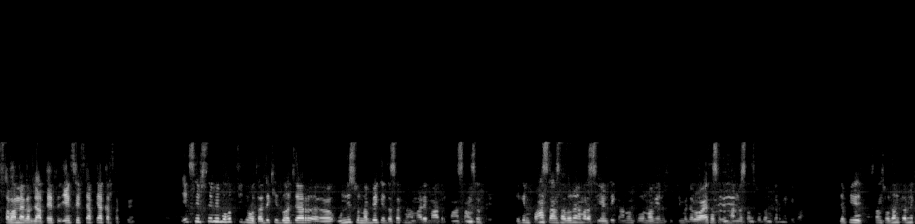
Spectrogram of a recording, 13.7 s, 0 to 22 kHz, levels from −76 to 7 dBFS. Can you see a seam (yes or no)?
no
